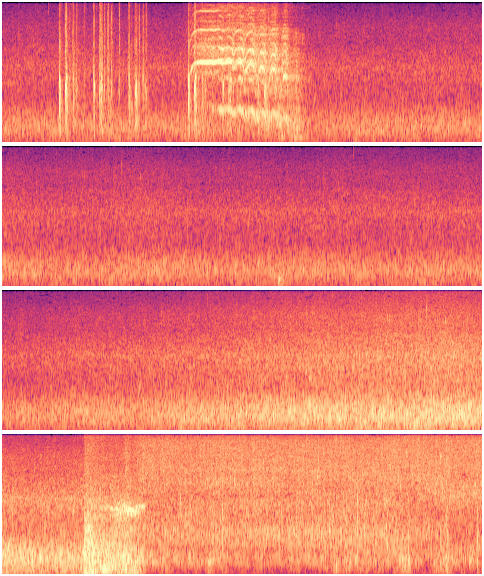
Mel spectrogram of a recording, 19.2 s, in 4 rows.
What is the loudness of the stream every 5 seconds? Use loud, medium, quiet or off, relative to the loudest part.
quiet, quiet, loud, loud.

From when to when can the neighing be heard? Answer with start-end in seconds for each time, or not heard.
0.6-3.0, 15.2-15.8.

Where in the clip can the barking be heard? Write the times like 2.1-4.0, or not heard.
not heard.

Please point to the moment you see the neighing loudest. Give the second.
2 s.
